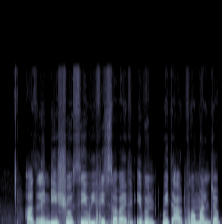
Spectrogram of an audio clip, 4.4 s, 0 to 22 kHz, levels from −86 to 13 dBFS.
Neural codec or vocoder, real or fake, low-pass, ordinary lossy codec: none; real; 14.4 kHz; Opus, 32 kbps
